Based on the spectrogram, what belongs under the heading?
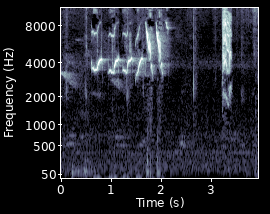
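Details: Female lined seedeater calling to warm up a male in training; a rapid series of high, slurred whistled notes rising and falling, then a brief harsh burst after a short pause.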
